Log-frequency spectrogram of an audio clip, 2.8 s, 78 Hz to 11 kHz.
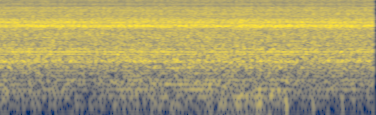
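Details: Air conditioning condenser unit, capillary tube system with mismatched equipment, restricted return air, once tripping its breaker, now flooding back after adjustment to about 25: smooth, airy fan rush with steady whir, no knocking or rattling; normal running.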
